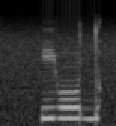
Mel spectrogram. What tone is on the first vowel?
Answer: low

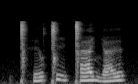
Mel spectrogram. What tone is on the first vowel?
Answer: rising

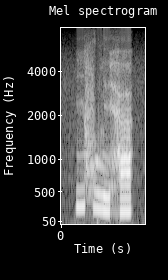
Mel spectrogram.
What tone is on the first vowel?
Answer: high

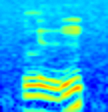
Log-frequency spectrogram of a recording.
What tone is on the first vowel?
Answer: rising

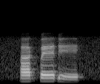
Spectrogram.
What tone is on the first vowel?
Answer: high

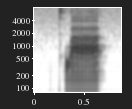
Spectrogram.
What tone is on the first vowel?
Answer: rising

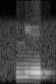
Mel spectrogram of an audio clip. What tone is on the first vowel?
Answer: low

